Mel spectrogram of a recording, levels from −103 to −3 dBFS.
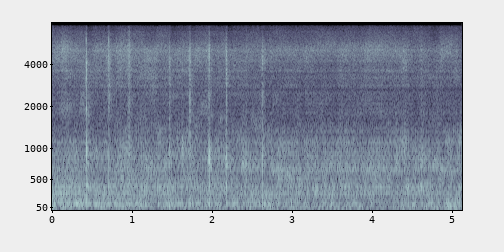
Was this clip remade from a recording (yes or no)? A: yes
